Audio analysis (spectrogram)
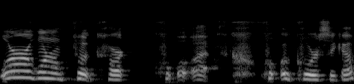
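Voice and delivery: stammering and stumbling over a word. Sorting places into regions aloud, the speaker trips over a name, stuttering. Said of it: "Sorry for my stutter".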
